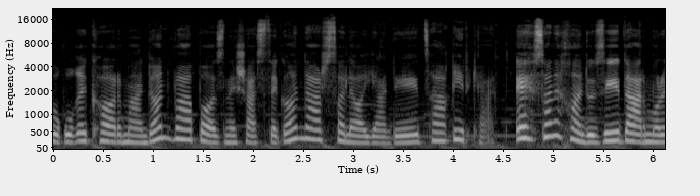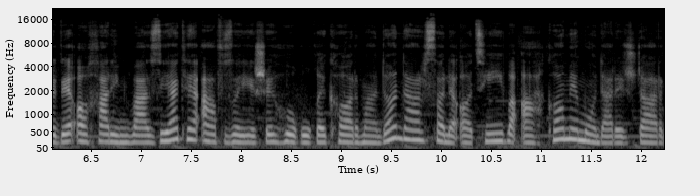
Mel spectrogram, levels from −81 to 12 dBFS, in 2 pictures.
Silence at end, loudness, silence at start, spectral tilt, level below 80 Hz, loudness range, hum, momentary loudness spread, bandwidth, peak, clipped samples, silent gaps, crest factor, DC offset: 0 s; -26 LUFS; 0 s; -4 dB/octave; -58 dBFS; 4 LU; none; 7 LU; 17 kHz; -8 dBFS; under 0.1%; none; 18 dB; under 0.1%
